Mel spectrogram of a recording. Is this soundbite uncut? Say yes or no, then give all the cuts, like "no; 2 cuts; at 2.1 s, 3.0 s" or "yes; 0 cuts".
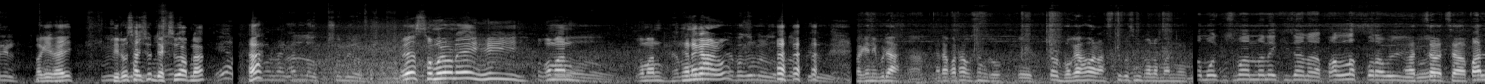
no; 3 cuts; at 2.4 s, 8.4 s, 12.0 s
